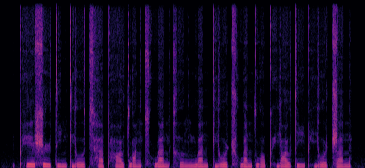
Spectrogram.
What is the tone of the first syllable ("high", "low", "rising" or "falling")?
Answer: high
